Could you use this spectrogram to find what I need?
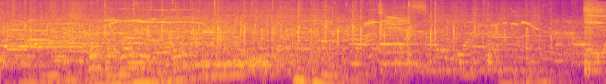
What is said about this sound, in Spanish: Ahora vamos a dar inicio con la premiación, pero antes quiero que le demos un fuerte aplauso a todos los estudiantes que participaron en grandes sus proyectos.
